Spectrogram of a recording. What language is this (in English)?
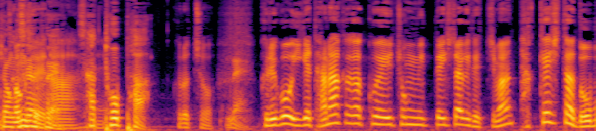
Korean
